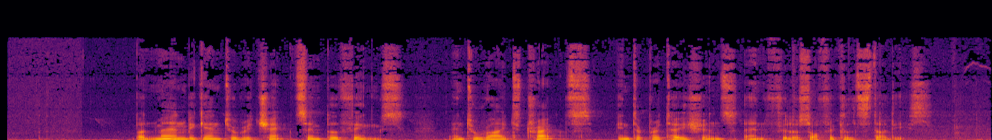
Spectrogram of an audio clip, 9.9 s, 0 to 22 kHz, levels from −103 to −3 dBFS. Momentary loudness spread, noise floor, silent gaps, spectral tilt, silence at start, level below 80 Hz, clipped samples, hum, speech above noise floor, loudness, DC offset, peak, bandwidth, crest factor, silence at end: 11 LU; -52 dBFS; none; -4.5 dB/octave; 0.1 s; -52 dBFS; under 0.1%; none; 21 dB; -31 LUFS; under 0.1%; -10 dBFS; 16 kHz; 20 dB; 0.05 s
